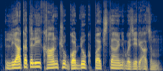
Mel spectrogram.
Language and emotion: Kashmiri, neutral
